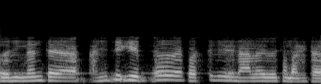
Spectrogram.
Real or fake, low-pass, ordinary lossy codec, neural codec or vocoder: fake; 3.6 kHz; none; codec, 24 kHz, 1 kbps, SNAC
